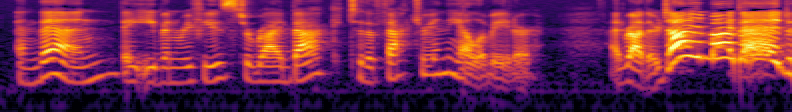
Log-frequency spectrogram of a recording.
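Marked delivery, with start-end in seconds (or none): 4.9-5.9 shrill, very high, loud shouted outburst. Narrator reading Grandma Josephine's line in the story, Grandma Josephine shouting. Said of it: "shouted Grandma Josephine".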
